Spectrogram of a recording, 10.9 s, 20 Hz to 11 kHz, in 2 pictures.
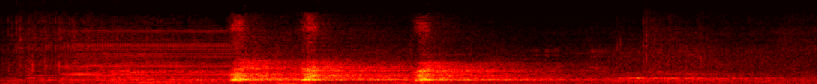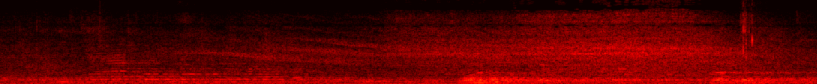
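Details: Boston Terrier, AKC-registered, recorded January 2022: three sharp, harmonic-rich barks in quick succession near the start, then a long quieter stretch with low murmuring and one softer bark late on.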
